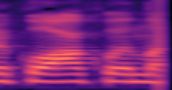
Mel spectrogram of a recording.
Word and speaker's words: McLaughlin: But it's pronounced McLaughlin like Sarah McLachlan.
